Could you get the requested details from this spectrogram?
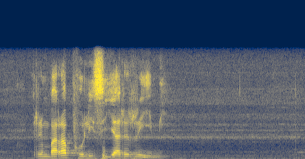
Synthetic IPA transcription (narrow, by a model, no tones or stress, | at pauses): rɪm̩barapʰolisijarɪriːmi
